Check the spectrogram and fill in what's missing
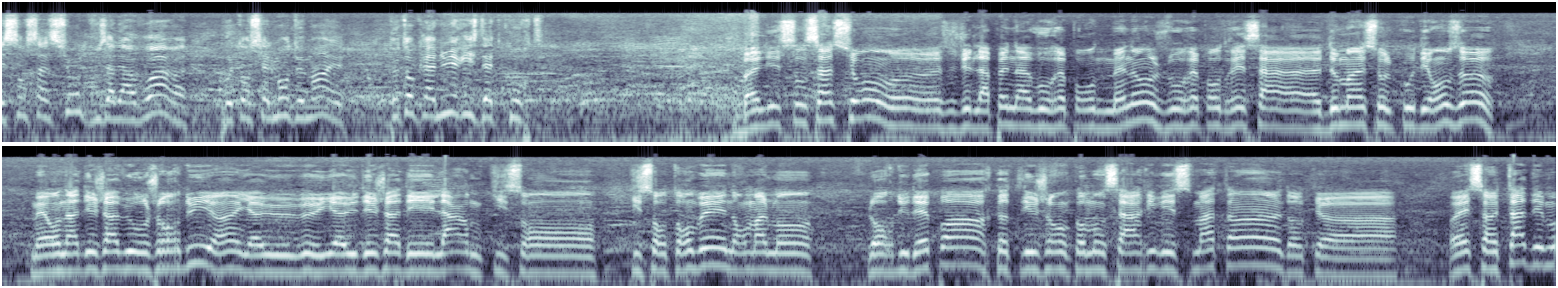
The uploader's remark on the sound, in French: La table ronde est en direct de la "Ski-24". La compétition de ski de fond en relais vit sa dernière édition en 2023 aux Mosses.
